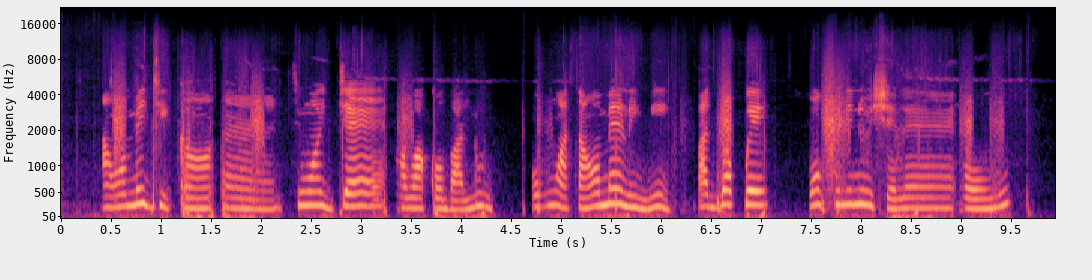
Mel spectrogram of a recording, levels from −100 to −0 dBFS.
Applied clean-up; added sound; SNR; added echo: neural mask model RNNoise.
